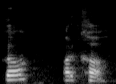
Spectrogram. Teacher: इन ध्वनियों के उच्चारण में स्वर तंत्रों के कंपन नहीं होता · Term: अघोष व्यंजन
